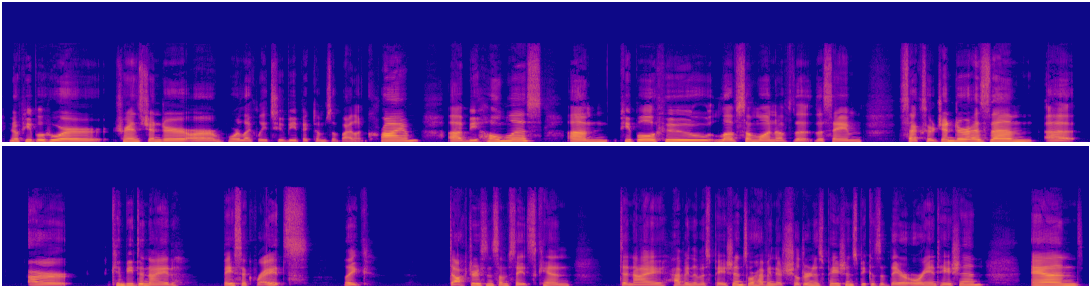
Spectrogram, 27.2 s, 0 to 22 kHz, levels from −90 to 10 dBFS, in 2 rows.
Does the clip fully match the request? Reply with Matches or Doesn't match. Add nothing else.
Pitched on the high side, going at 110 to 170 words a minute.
Matches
